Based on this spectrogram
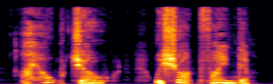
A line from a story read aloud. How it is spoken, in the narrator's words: I treasonably whispered to Joe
